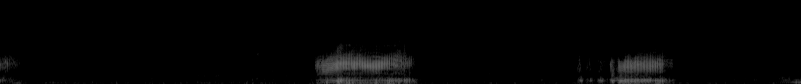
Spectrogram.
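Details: Two long, low, rattling snores about three seconds apart in a quiet room: ordinary snoring.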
